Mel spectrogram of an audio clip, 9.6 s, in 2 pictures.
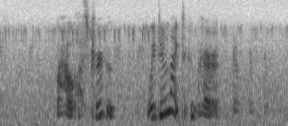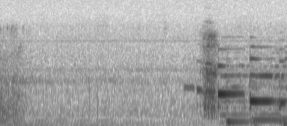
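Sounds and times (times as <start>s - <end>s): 
green frog call: 0.0s - 5.4s
low steady hum: 0.0s - 9.5s
speech: 1.0s - 4.6s.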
